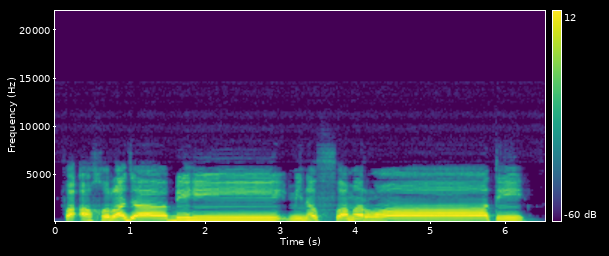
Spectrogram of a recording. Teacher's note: را کے اوپر زبر ہے تو را کو پر پڑھیں گے · تو فا حرف مستفلہ میں سے ہے، یہ باریک پڑھا جائے گا، اور ہا کو ہم لمبا کریں گے، اس کے نیچے کھڑا زیر ہے۔ سا کی آواز سیٹی کی نہیں نکالیں گے سا میں، را کو لمبا کریں گے کیونکہ اس کے اوپر کھڑا زبر ہے۔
